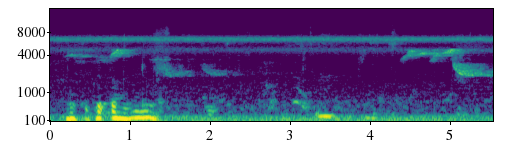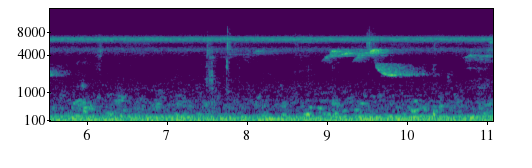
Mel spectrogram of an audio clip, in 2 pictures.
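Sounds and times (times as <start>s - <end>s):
bird calling: 0.0s - 3.6s
high-pitched insect drone: 0.0s - 11.0s.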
